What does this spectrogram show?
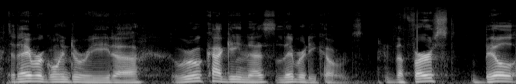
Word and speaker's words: Urukagina: The pronunciation of his name is Urukagina. Kagina. I think it's Kagina, or maybe Kagina.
